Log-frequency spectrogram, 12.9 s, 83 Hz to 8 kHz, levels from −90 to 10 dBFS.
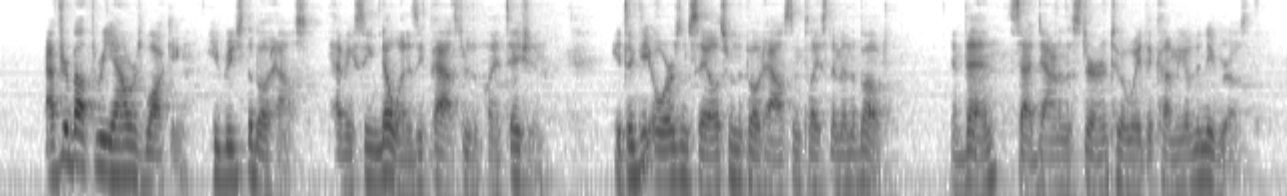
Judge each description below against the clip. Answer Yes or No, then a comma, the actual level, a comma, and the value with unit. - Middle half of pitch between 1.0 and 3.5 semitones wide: Yes, average, 3.2 semitones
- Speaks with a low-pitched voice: Yes, low, 115 Hz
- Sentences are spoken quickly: Yes, fast, 230 wpm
